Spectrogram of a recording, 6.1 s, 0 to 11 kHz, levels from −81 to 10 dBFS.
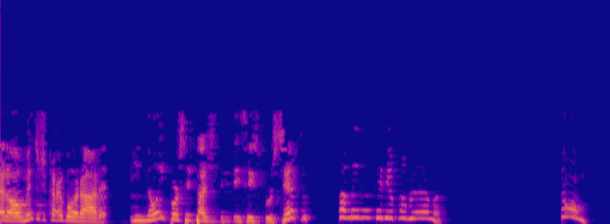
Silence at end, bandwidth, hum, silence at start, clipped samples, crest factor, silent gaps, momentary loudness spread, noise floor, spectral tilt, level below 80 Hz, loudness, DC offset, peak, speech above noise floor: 0.25 s; 5.8 kHz; none; 0 s; under 0.1%; 20 dB; 4.83-5.60 s; 13 LU; under -90 dBFS; -11.5 dB/octave; -68 dBFS; -24 LUFS; under 0.1%; -4 dBFS; over 67 dB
